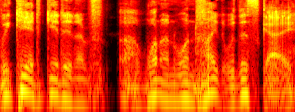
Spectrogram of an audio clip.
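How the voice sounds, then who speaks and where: In a put-on character voice, a man sounds gravelly and very deep. His intonation is lively and his pace moderate. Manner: deep, strained.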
